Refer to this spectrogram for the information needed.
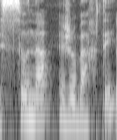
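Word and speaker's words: Sona Jobarteh: Sonia Robarté je sais pas si je le prononce bien ouais c'est Sona Jobarté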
